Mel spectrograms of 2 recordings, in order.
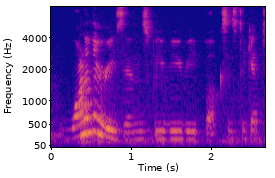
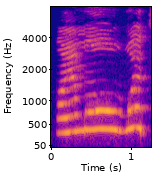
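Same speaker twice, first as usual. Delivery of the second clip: Toad's voice; 10 semitones higher, 12 dB louder, slower than usual. Acted. Toad complains in read-aloud.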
